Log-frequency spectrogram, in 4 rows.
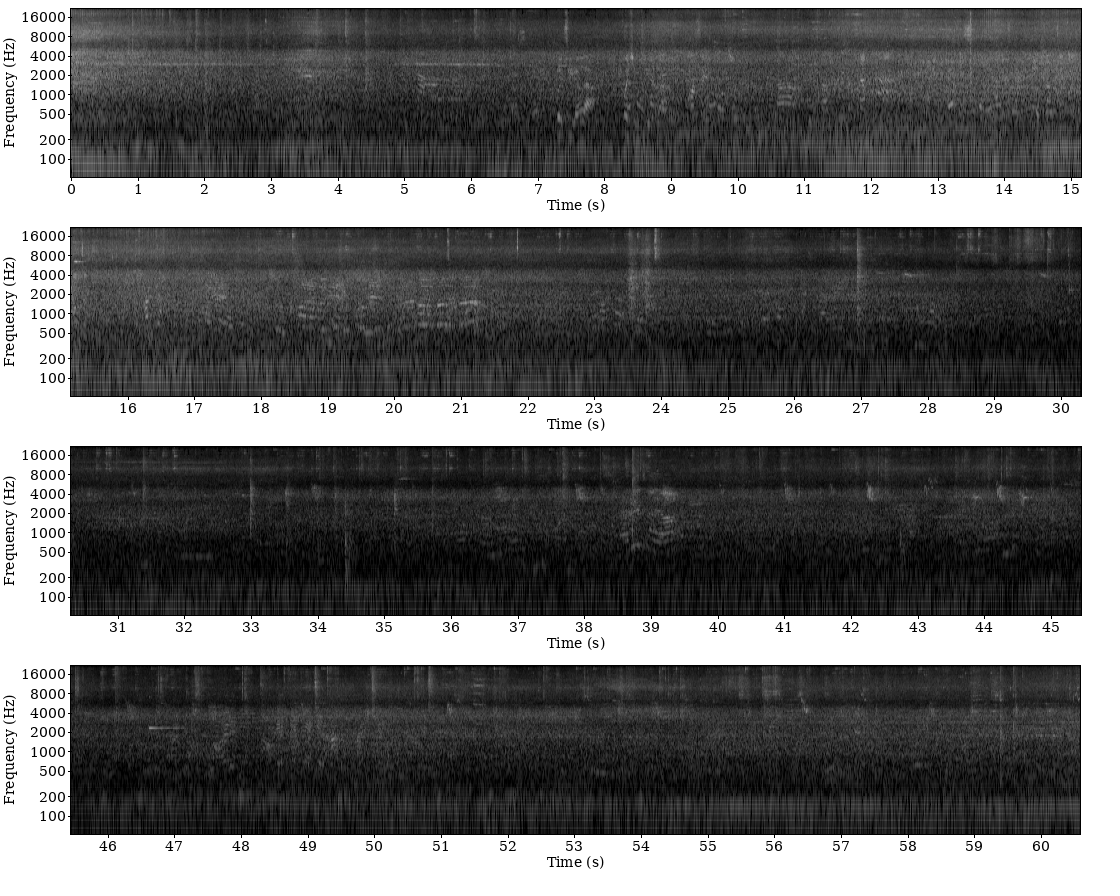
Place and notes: Zhongzheng Rd., East Dist., Chiayi City - Walking on the road
Walking in the traditional market, Traffic sound, Bird sound
Chiayi City, Taiwan, 18 April 2017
